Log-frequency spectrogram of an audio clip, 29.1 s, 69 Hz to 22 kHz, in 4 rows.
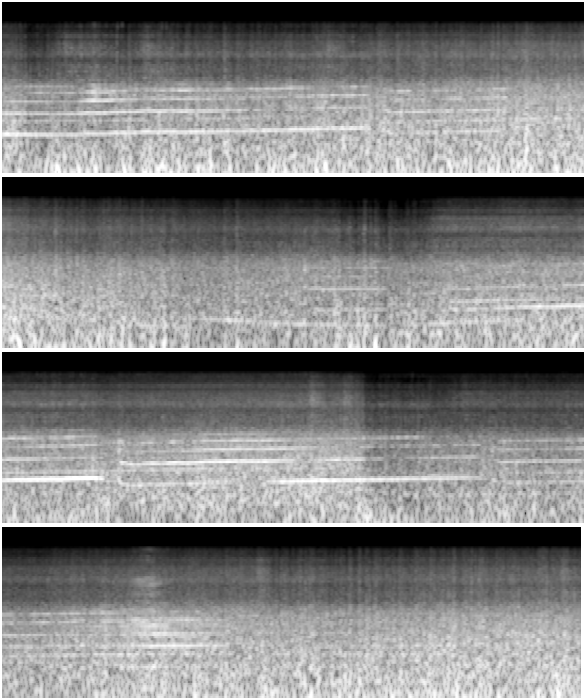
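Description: Mazda MX-5 race car's four-cylinder engine heard on board at racing speed, its pitch climbing steadily under acceleration and dropping back at each gear change or lift, several times over. A steady rush of wind and road noise runs underneath.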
